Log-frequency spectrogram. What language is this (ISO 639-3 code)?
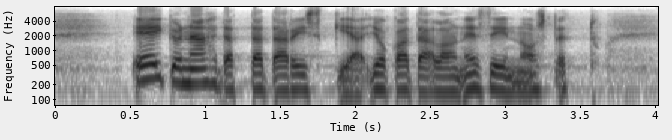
fin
